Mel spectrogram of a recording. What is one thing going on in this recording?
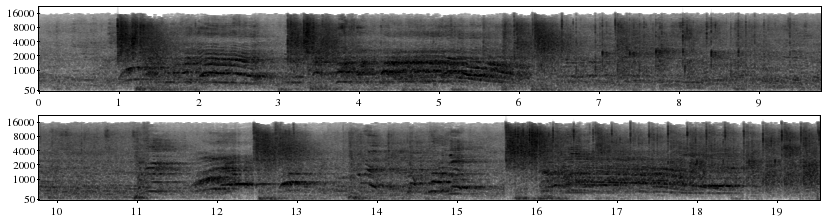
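Fencers shout loud, drawn-out cries in a large echoing hall.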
